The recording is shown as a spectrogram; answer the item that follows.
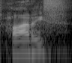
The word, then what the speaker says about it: charis: The Greek in that instance for grace, it's spelled C-H-A-R-I-S. And I've heard two pronunciations, charis and charis. Charis. You got to really get that. You got to get that hawk at charis.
